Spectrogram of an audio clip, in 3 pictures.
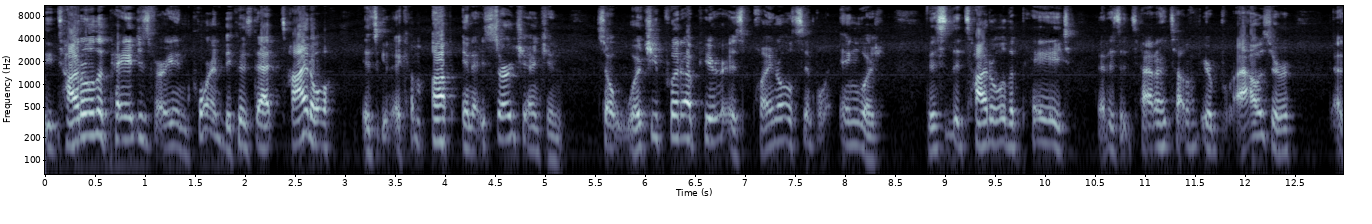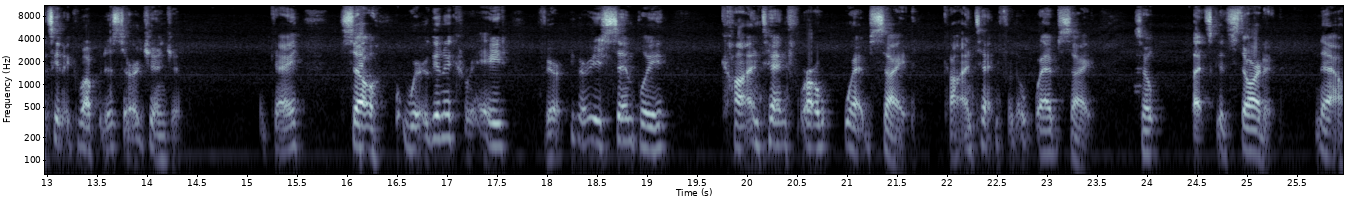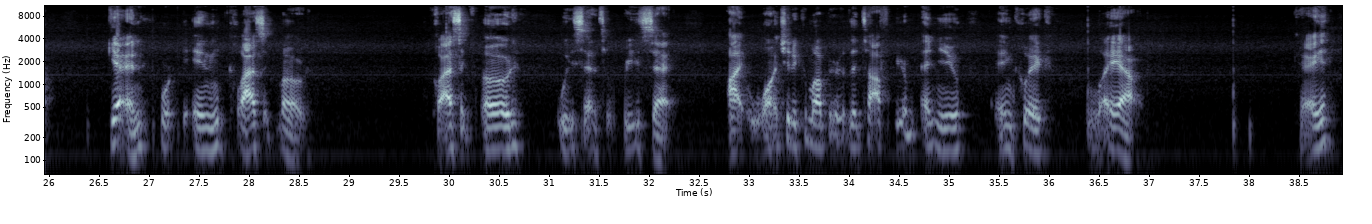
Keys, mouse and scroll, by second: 0.0-1.3 typing, 13.5 click, 36.1 click.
